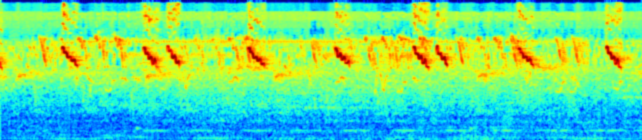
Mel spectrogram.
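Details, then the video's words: Forest-backed 'ciak ciak' calling of a Lombok kecial kuning: bright, downward-slurred chirps, frequently in twos, spaced near one per second over a faint continuous hum. "Kecial Kuning Ciak Ciak Dan Suara Hutan"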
